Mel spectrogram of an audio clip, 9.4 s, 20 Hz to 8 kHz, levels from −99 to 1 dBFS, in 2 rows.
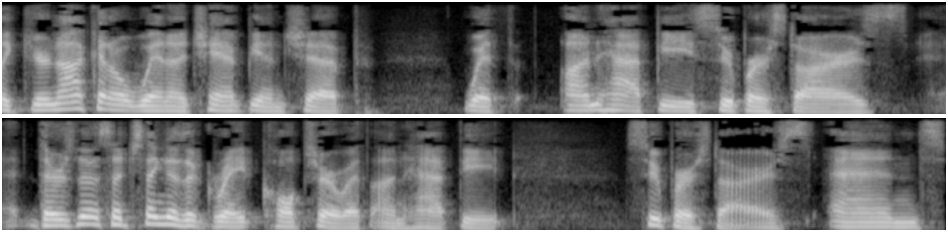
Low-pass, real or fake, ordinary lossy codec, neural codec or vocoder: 7.2 kHz; fake; MP3, 32 kbps; codec, 16 kHz, 6 kbps, DAC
